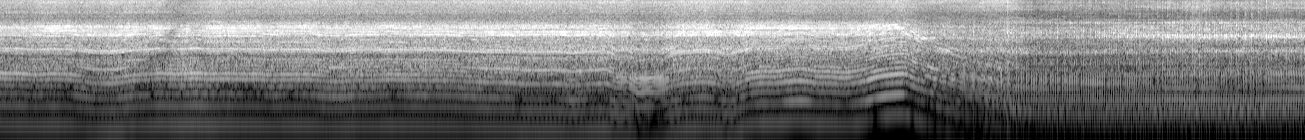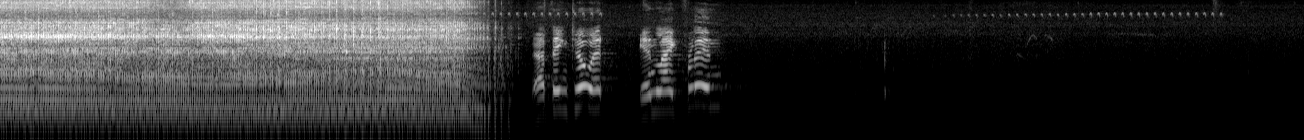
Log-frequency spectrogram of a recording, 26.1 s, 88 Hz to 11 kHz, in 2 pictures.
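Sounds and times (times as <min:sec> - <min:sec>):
chainsaw cutting a log: 0:00.0 - 0:18.3.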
